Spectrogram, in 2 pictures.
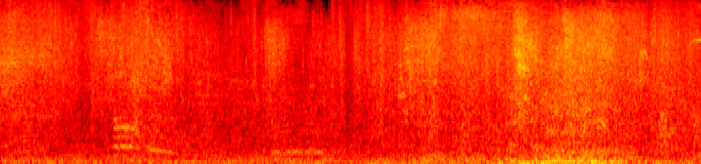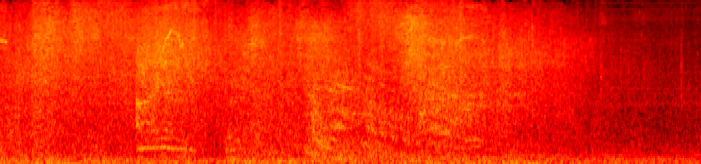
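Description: Electric blasts crackle and zap in a busy video game battle.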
